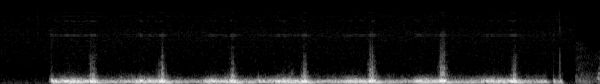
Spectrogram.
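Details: Heart murmur, from an auscultation teaching recording.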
